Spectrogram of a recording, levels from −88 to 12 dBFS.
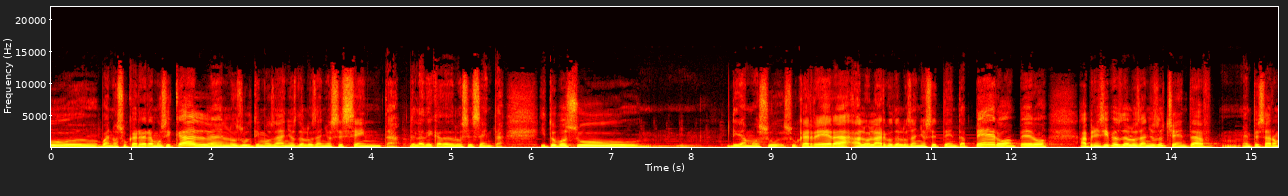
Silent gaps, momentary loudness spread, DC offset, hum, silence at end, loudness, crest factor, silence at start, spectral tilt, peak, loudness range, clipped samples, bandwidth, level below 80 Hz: none; 12 LU; under 0.1%; none; 0 s; -14 LUFS; 12 dB; 0 s; -6.5 dB/octave; 0 dBFS; 2 LU; under 0.1%; 12.5 kHz; -40 dBFS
